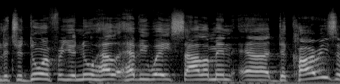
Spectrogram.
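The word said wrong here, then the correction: Dacres: Am I pronouncing that correct? – Dakers. – Oh, my God. We were killing that all morning. Dakers.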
